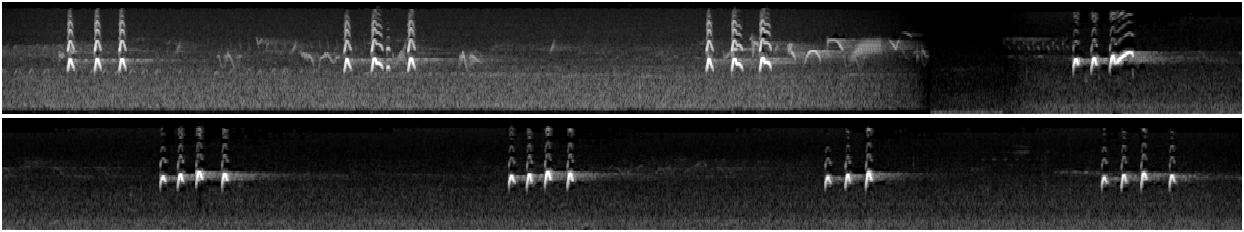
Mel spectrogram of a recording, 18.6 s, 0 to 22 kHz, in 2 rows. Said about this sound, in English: the most frequently heard call of the olive-sided flycatcher is 2 to 4 sharp pips.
